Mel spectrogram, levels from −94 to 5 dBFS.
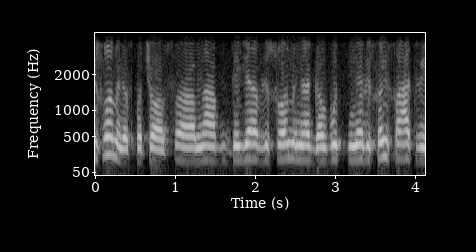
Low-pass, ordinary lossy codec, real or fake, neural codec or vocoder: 3.6 kHz; Opus, 32 kbps; fake; vocoder, 22.05 kHz, 80 mel bands, Vocos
